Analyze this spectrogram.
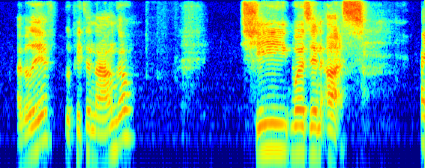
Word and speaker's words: Lupita Nyong'o: I would say I cannot pronounce her name. I'm going to try. Lupita Nyong'o, I believe. Lupita Nyong'o.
